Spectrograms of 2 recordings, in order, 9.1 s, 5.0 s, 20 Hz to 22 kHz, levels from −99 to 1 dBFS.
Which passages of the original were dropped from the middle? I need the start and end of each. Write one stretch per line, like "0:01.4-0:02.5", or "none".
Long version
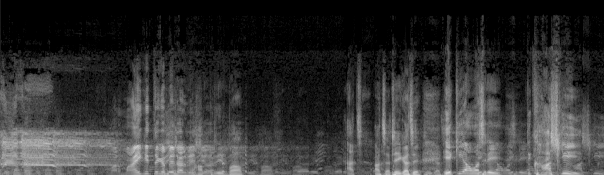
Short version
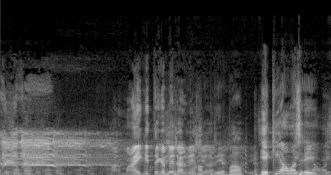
0:03.7-0:06.5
